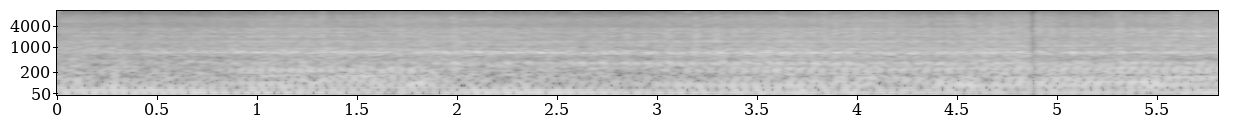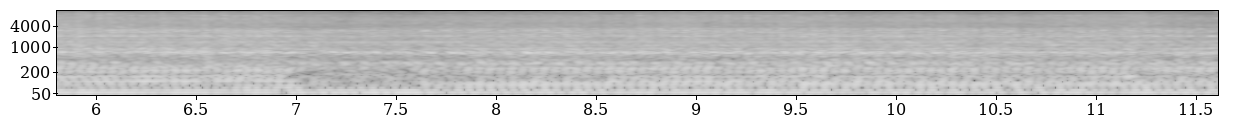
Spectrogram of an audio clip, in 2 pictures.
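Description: Ducati sport bike's V-twin engine running steadily at low road speed, with no revving.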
